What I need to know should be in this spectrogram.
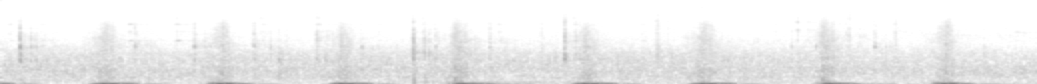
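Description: Large wings beat with a whoosh in a steady, regular rhythm.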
